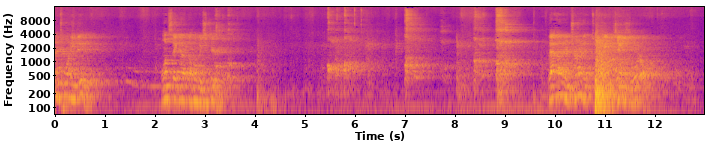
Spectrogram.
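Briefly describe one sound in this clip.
An older man speaks with animation through a microphone and loudspeakers in an echoing room.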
